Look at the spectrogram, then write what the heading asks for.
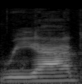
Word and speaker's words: Riyadh: I get a message from Horatio this morning, and he's like, and by the way, it's pronounced Riyadh.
